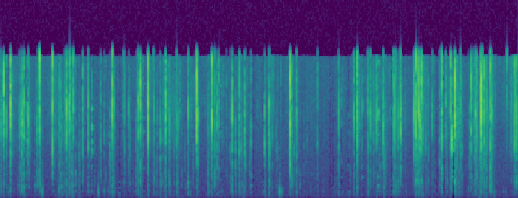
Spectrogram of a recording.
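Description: Long nails scratch and squeeze the crinkly clear cellophane wrapped around a small, hollow pink plastic onigirazu case held upright in both hands. The result is quiet, bright, dry crinkling, with rapid irregular ticks and crackles, brief louder bursts, and almost no low end or ring.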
